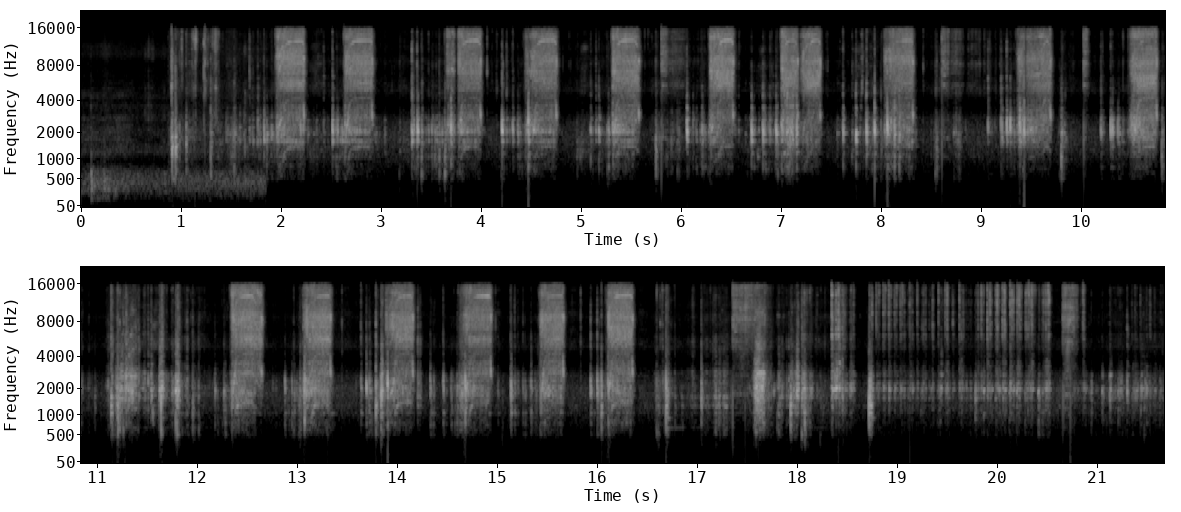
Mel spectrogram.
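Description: A hand tool turning screws out of the Presonus Firepod's metal case, heard as a run of short scraping strokes, about one or two a second.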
